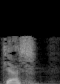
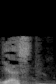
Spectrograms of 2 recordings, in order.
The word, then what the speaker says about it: YaST: todo eso lo viene incluido dentro de la herramienta llamada JAS, que se escribe YAST, JAST.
